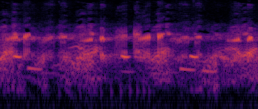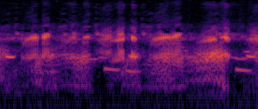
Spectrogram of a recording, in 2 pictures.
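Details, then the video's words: Frogs croaking together in a thick chorus, many animals overlapping, with brief clear tonal notes repeating every half second or so above a steady buzzing wall of pulsed calls. "FROGS CROAKING"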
